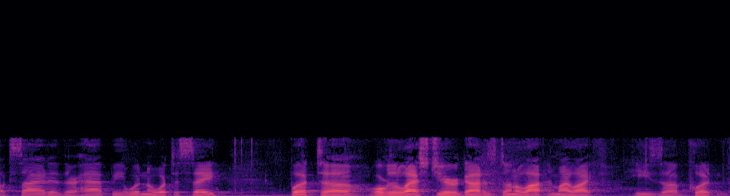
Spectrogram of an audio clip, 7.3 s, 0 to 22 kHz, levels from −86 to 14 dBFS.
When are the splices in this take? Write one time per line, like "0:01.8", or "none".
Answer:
0:01.2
